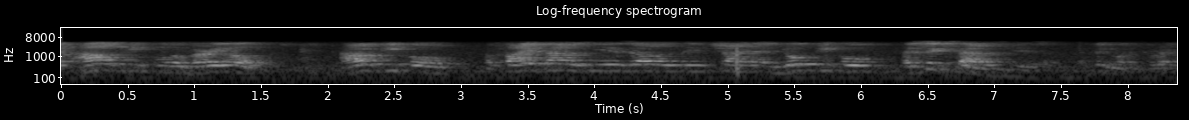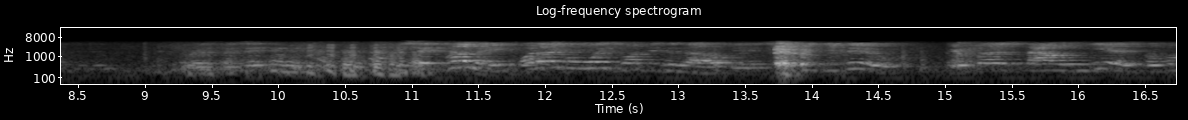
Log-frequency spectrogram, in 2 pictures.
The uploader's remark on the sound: Here is a recording of a shiur delivered. At the Bet Knesset Feigenson in Beit Shemesh, Israel.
